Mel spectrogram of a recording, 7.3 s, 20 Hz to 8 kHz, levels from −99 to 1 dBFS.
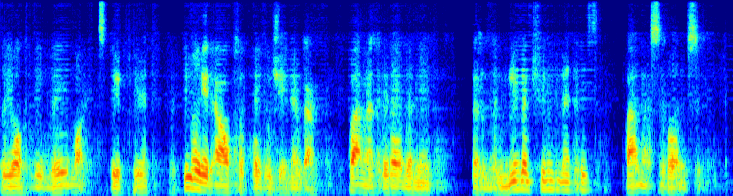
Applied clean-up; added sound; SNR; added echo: neural mask model DeepFilterNet 3.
